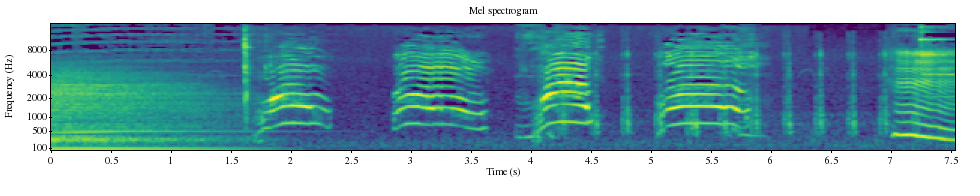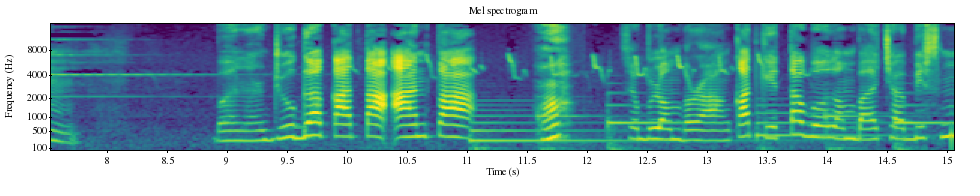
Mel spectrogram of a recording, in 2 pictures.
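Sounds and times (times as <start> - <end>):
low ringing tone: 0.0 - 1.8, 7.4 - 9.1
cartoon cat meowing: 1.7 - 6.0.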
